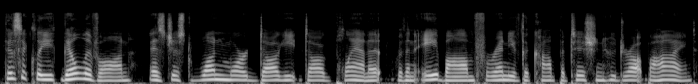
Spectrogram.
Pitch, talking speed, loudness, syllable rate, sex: 195 Hz, 205 wpm, -18 LUFS, 5.1 syllables/s, female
